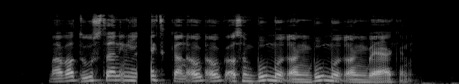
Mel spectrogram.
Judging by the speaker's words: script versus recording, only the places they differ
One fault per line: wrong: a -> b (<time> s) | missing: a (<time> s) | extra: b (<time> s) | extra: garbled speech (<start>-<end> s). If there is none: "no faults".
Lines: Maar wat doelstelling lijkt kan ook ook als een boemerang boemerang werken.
no faults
